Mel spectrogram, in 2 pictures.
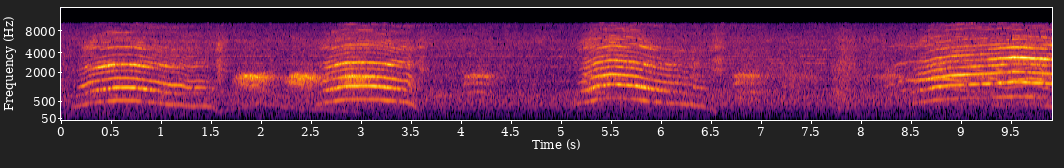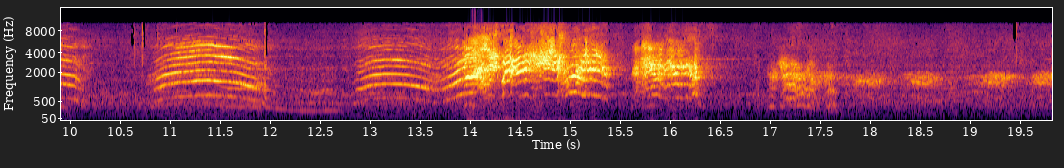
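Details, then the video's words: Cat fight escalating, a string of arching, harmonic-rich yowls repeated roughly every one to two seconds, breaking into a harsh, noisy screech near the fifteen-second mark. "Cat Fight Part 3 Unedited"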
